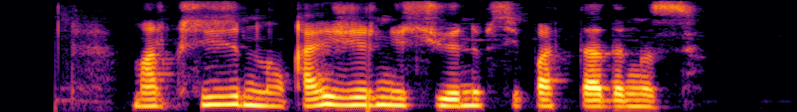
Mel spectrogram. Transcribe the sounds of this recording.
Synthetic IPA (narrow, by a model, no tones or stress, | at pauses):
maɾksizmnəɴqʰɑjʒe̞ɾɪne̞sʏje̞nɪpsijpɑt̪ːɑd̪əɴəz̥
